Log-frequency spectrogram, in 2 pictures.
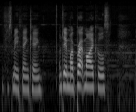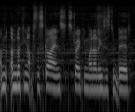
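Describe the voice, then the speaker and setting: A woman's voice: medium pitch, little pitch movement, quick pace, soft background music. A woman with a British accent co-hosting a casual comedic podcast, talking in a blunt, cheeky way. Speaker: podcast co-host.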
